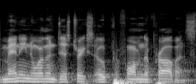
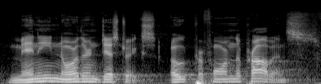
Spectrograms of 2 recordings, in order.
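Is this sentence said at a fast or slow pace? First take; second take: fast; slow. First: The sentence is said at ordinary speed. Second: The sentence is said slowly and deliberately.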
